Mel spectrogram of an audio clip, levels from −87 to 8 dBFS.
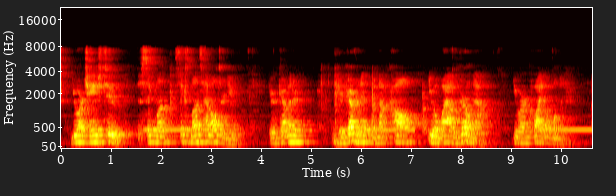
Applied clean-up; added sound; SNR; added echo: none; Telephone; 16 dB; reverberation time 0.9 s.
